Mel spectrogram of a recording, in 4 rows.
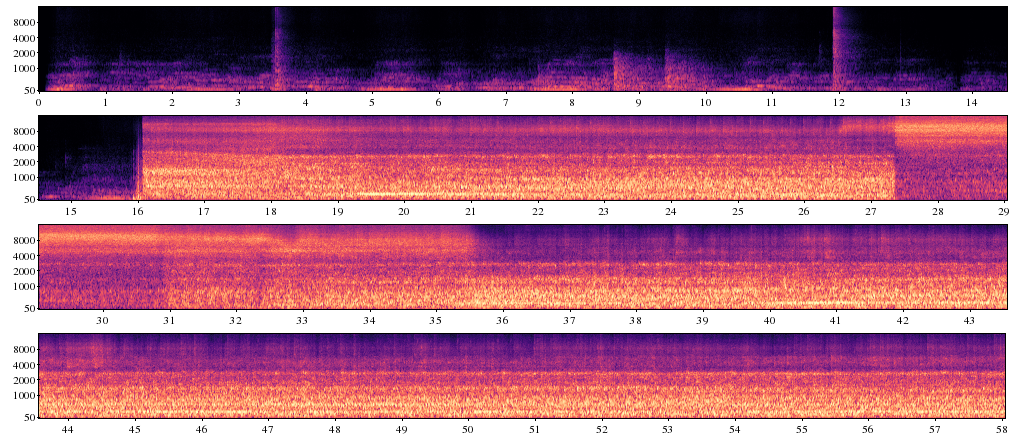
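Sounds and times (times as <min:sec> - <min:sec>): diesel locomotive engine running: 0:15.3 - 0:58.0
loud hiss: 0:16.1 - 0:22.7, 0:25.7 - 0:41.3.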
